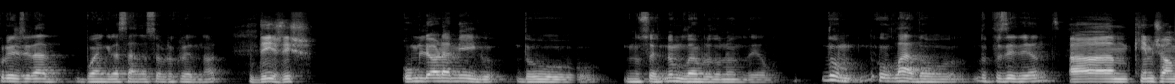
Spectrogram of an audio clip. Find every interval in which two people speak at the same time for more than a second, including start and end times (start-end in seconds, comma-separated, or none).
none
